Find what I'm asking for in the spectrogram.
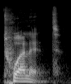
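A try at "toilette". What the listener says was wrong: Toi. OI in English is typically oi, right? Oil. So toilet. But actually in French, it's actually toi. Toilet.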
